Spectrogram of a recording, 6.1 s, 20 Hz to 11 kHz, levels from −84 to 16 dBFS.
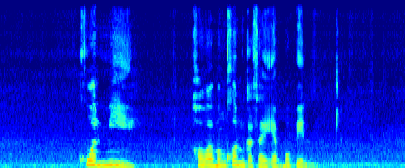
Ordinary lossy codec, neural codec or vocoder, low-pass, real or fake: none; vocoder, 22.05 kHz, 80 mel bands, Vocos; none; fake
